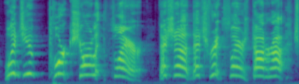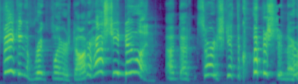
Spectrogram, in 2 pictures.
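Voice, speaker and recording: A man putting on a high, swaggering wrestling-fan loudmouth. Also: exaggerated voice. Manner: crude, swears freely, excitable outbursts. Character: brash loud-mouthed male wrestling fan persona. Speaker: livestream host reading chat. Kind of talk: chatty live-stream commentary.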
